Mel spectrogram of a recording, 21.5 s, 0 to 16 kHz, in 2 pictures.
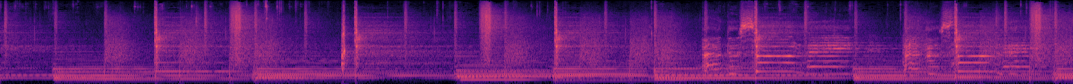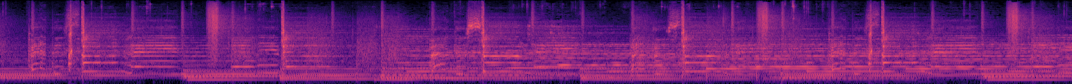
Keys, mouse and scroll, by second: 0.4-2.3 alt+drag, 4.1 v, 5.7 right click, 5.7 right click, 7.5 click, 10.1 right click, 10.9 click, 13.2 click, 15.6-18.4 drag.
